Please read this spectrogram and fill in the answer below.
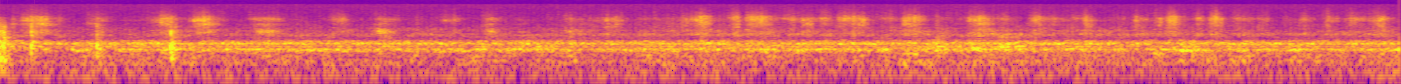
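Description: Near silence: faint rustling and small ticks of plastic-gloved hands handling food, over a faint steady hum.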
